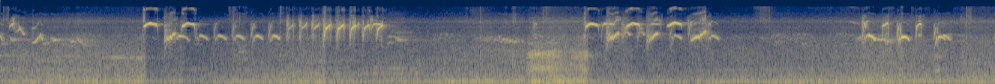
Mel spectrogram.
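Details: Cinereous tit, Indonesia, used as a training model for other songbirds: rapid series of high thin chirps and whistled notes in three bursts, with quiet gaps and a faint low hum between.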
